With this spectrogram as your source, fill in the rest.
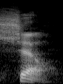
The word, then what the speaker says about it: SHEL: amazing the next band on my list is shell and shell is spelled SH DL and they are a group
